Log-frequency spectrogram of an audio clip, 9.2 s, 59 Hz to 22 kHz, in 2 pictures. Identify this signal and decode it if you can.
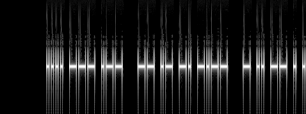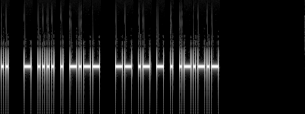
Morse code, heard as a keyed tone, about 34 wpm, 700 Hz. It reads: HOW MANY TIMES THEY MATE.
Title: A Sound Of Thunder 35wpm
